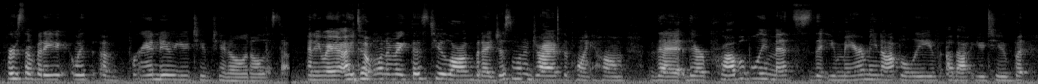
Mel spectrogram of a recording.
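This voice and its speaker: A woman's voice: mid-range voice, fairly quick, few pauses, a bit bright, slight background noise. A woman in her thirties giving upbeat, encouraging advice on a vlog, speaking straight to the viewer and losing her voice a little. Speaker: YouTube creator.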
